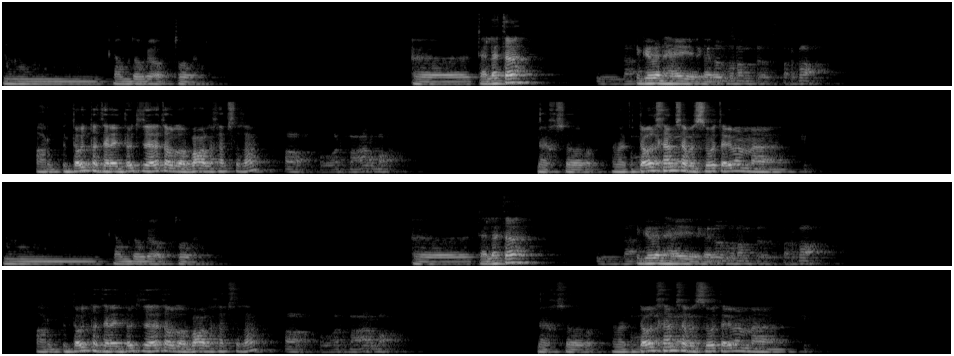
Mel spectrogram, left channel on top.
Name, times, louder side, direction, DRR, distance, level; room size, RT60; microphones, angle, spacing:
voice 1, 0.0-2.0 4.1-5.3 6.3-7.2 9.8-12.1 14.9-17.4, left 3 dB, 45° left, 0.7 m, -30 dB
voice 2, 5.9-6.4 7.0-8.2 12.3-13.4 15.8-16.4 17.5-17.6, left 1 dB, 30° left, 2.1 m, -43 dB
17.0 x 9.0 x 2.8 m
head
